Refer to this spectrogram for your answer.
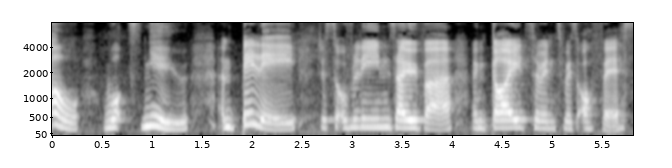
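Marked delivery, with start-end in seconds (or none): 0.0-1.4 put-on resentful, catty, sniping tone. Retelling a reply to someone leaning in an office doorway: imitating a catty remark. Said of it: "cattily says to him".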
